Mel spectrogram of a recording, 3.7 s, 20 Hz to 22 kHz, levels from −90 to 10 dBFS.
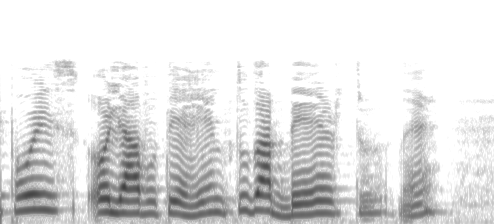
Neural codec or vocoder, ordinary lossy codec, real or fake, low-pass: codec, 16 kHz, 16 kbps, FreqCodec, larger model; none; fake; 7.2 kHz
